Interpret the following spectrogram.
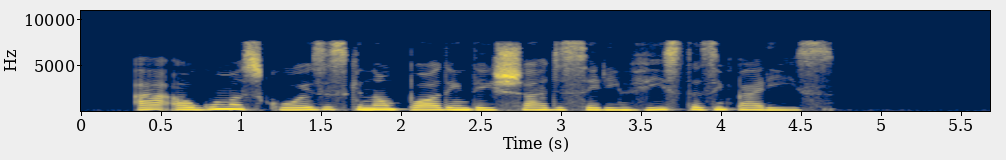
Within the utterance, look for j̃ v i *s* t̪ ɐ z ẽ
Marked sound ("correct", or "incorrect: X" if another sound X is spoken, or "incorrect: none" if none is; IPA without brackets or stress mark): correct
